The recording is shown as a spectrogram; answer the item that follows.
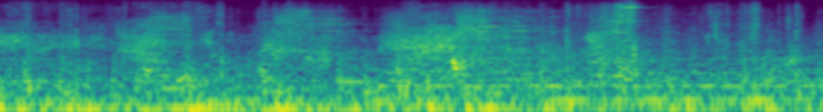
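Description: Anime fight sound effects: a string of sudden noisy hits and swishes, about one every half second, over background music.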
